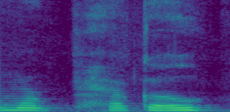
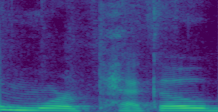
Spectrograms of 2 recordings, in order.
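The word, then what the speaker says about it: Morpeko: how it actually well some people pronounce it like more my friends they say more peco but i think it's more pico but i don't know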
